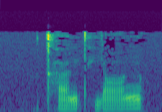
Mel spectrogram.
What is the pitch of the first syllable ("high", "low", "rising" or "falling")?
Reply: rising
